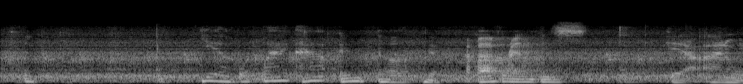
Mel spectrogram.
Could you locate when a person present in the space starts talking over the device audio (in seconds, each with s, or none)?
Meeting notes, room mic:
4.7 s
